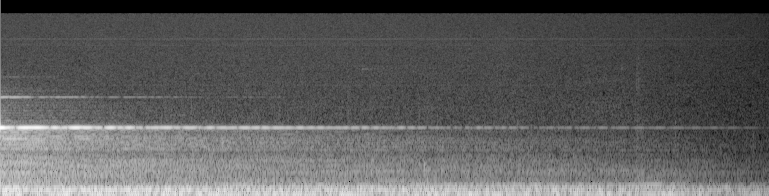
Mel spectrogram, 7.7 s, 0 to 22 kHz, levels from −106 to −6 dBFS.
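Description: Music clip, no faults heard.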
